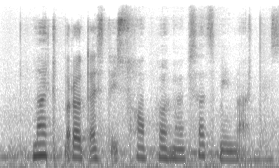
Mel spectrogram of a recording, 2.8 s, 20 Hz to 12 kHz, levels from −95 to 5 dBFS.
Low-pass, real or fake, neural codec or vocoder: 10.8 kHz; fake; autoencoder, 48 kHz, 32 numbers a frame, DAC-VAE, trained on Japanese speech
